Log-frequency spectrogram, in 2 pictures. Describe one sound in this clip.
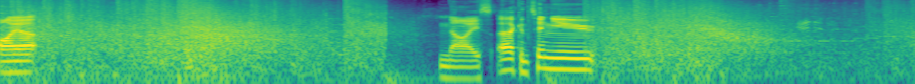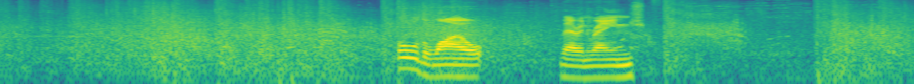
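Muskets fire in rolling volleys.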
